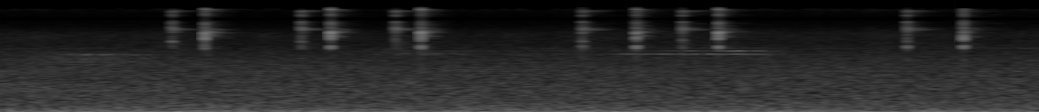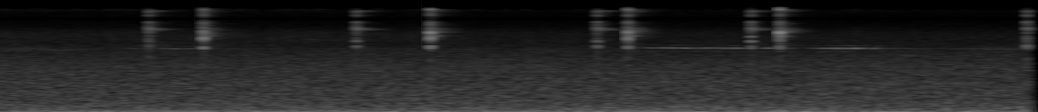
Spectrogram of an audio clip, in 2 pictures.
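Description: Computer mouse button clicking: about fifteen short double clicks, press and release, at an uneven pace, as a soft brush is dabbed onto a layer mask. A faint steady low hum lies underneath.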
